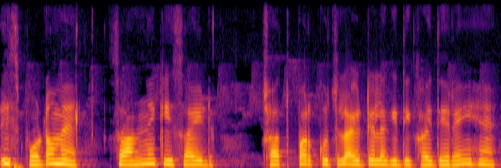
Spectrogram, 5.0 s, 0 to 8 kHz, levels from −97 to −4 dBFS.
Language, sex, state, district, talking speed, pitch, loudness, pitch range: Hindi, male, Uttar Pradesh, Shamli, 165 wpm, 205 Hz, -19 LUFS, 200-220 Hz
